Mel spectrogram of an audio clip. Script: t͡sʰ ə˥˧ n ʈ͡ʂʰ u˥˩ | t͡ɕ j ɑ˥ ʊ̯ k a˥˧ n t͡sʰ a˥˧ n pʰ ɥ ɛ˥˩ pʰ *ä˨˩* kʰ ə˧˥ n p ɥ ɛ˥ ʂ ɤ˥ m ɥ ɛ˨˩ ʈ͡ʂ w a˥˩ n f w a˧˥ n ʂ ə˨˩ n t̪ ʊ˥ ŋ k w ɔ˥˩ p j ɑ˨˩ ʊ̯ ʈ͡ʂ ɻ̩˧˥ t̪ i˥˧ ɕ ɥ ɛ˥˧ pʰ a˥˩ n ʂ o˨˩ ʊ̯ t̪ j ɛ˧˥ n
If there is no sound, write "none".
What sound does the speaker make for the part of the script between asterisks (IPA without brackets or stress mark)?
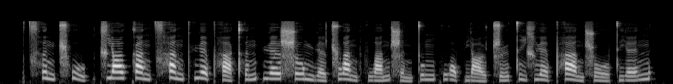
ä˨˩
